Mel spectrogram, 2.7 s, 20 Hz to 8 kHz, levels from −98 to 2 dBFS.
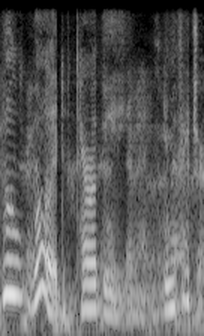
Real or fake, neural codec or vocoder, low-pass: fake; codec, 16 kHz, 1 kbps, FreqCodec, larger model; 7.2 kHz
